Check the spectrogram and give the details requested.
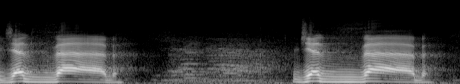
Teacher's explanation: It's not jadhab, not just jadhab, but we stay. The dhal gets doubled. We stay on that one.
